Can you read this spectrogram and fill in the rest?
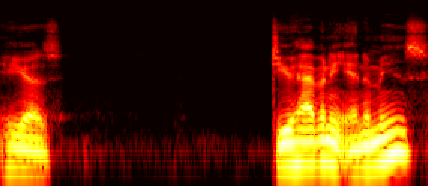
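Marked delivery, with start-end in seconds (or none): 1.8-2.9 mock dramatic delivery. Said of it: "very dramatic".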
